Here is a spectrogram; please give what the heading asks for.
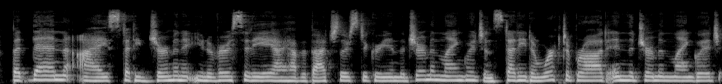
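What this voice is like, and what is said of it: General American accent. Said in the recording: “a very privileged, globally recognized, what's seen as quite general American accent”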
